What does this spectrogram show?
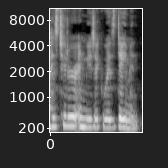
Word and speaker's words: Damon: tutor in music was Damon whose name they say should be pronounced with the first syllable short Aristotle however says that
